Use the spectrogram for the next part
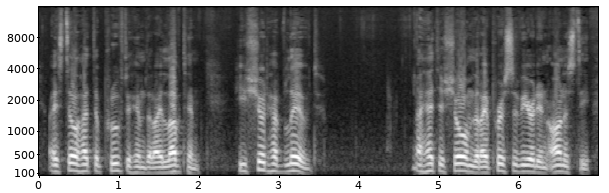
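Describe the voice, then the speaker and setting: A man's voice: mid-range voice, a little mellow, natural voice. A man reading a devout, grief-stricken young woman in a story, pleading and lamenting in anguished repetitions.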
